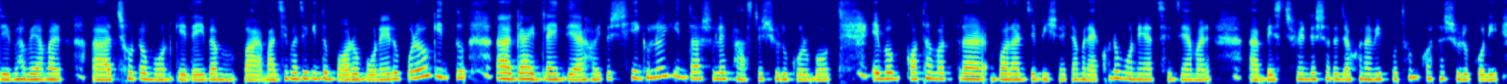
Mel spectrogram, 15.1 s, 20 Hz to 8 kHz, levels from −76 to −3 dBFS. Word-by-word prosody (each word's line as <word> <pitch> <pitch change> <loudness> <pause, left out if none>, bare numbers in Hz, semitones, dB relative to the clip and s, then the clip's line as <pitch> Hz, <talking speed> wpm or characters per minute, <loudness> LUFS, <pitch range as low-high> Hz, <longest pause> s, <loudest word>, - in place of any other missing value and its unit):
যেভাবে 195 +1 +3
আমার 190 -1 +3 0.3
অ্যা 185 - +2 0.2
ছোট 220 -2 -1 0.2
বোনকে 185 0 -1
দেই 180 +1 +2
বা 190 - +4 0.5
মাঝে, 180 +4 0
মাঝে 215 +1 +3
কিন্তু 215 0 +2
বড় 180 +2 +3
বোনের 185 +3 +1
উপরেও 250 +7 +3
কিন্তু 250 -3 -1 0.4
অ্যা 215 - +6 0.2
গাইডলাইন 200 -1 +4
দেয়া 185 0 +3
হয়। 190 0 0
তো - - -2
সেগুলোই 260 +4 0
কিন্তু 260 -6 -2
আসলে 215 -1 -2
1st 190 0 -4
এ - - -6
শুরু 200 -3 0
করব। 185 +1 -2 0.6
এবং 215 +1 +4 0.2
কথাবার্তা 210 -1 +1 0.3
বলার 195 -1 +4
যে 195 - +2
বিষয়টা 185 -1 -6
আমার 195 - 0
এখনো 235 +7 -3
মনে 195 -1 +1
আছে 190 - -16
যে 190 - -3
আমার 180 0 -1 0.4
অ্যা 180 - +1
বেস্ট 180 +1 -1
ফ্রেন্ড 195 -1 -1
এর 200 - -2
সাথে 200 -1 -1
যখন 200 +3 -1
আমি 190 - +1
১ম 205 +6 -3
কথা 220 0 -3
শুরু 190 -2 0
করি। 175 +1 +1
195 Hz, 190 wpm, -23 LUFS, 185-215 Hz, 0.6 s, অ্যা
